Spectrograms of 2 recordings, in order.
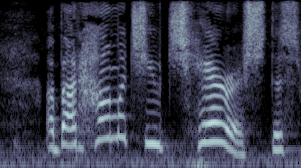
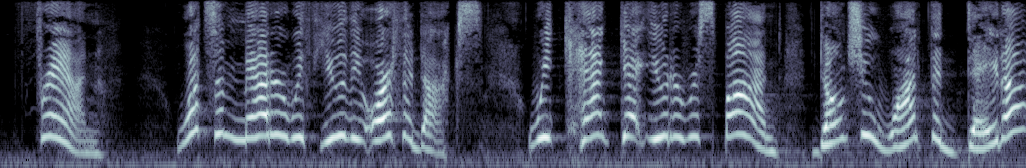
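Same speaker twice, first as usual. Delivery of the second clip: loud, high, exasperated retold demand; emphatic frustrated outburst; 8 semitones higher, 9 dB louder than usual. Professor scolding a junior colleague, loud and exasperated. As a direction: hammer the question at her like a crusty old professor who's fed up. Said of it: "he was very emphatic".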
